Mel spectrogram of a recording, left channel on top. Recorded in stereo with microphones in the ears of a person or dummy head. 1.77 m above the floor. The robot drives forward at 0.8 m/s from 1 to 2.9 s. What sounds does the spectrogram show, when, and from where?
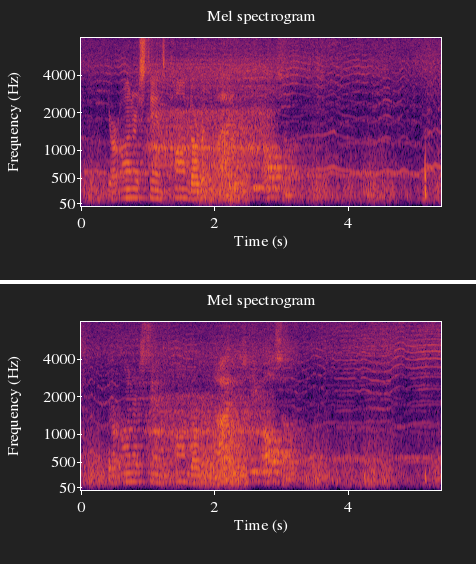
0.4 s a man speaking: 40° left (ahead or behind), 1.5 m; by 1.9 s 60° left (ahead or behind), 1.1 m
2.0 s a man speaking: 60° right (ahead or behind), 6.5 m; by 3.3 s 70° right (ahead or behind), 6 m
